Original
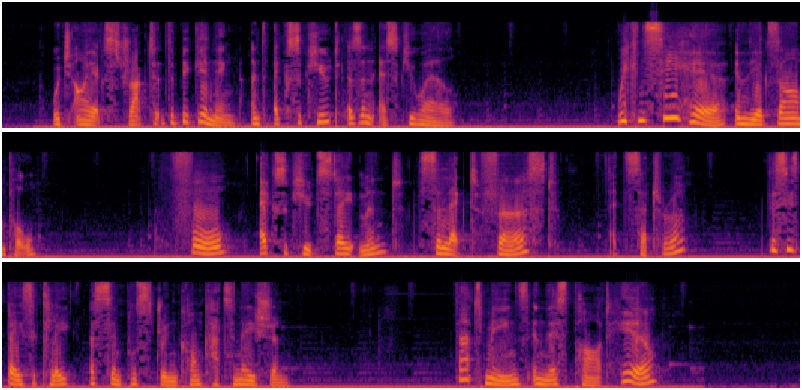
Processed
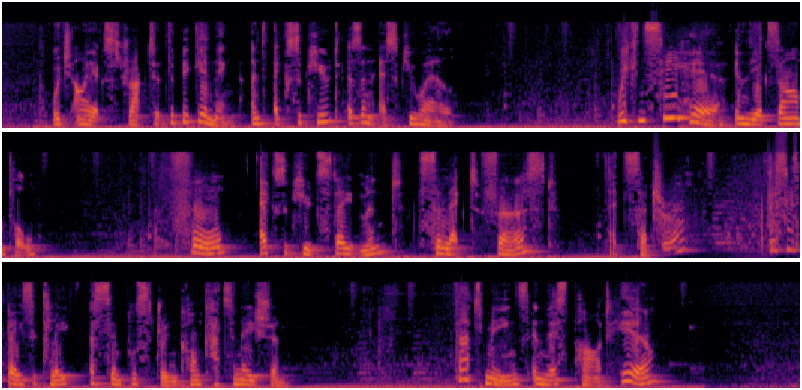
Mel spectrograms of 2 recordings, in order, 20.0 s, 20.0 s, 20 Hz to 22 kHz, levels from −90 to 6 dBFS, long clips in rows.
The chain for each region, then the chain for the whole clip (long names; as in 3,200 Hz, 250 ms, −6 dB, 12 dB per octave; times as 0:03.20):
0:12.06–0:13.36: mid-hump overdrive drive 23 dB, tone 5,000 Hz, clips at −15.5 dBFS + high-pass filter 390 Hz + downward compressor 10 to 1, threshold −27 dBFS
whole clip: reverb reduction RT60 1 s; mains-hum notches 60/120/180/240/300/360/420 Hz; multiband upward and downward compressor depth 40%; level −3 dB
